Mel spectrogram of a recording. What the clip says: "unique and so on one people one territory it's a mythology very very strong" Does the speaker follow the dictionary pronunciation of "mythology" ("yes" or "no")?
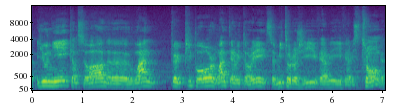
no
